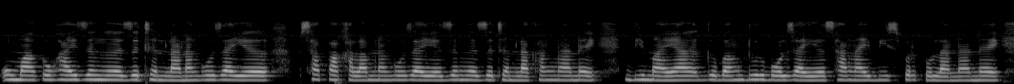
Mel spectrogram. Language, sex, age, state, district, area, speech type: Bodo, female, 30-45, Assam, Chirang, rural, spontaneous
